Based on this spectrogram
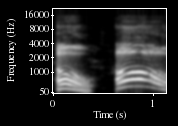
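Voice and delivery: high excited "oh, oh". Real, not acted. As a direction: jump up at the action. Excited reaction.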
